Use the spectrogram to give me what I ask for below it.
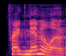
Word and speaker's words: Pregnenolone: Pregnenolone. Did I say that right? – Pregnenolone. – Okay. I knew I was saying that wrong.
